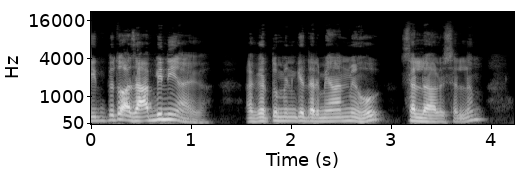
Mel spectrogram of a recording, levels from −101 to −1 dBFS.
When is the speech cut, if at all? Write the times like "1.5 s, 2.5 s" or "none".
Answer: none

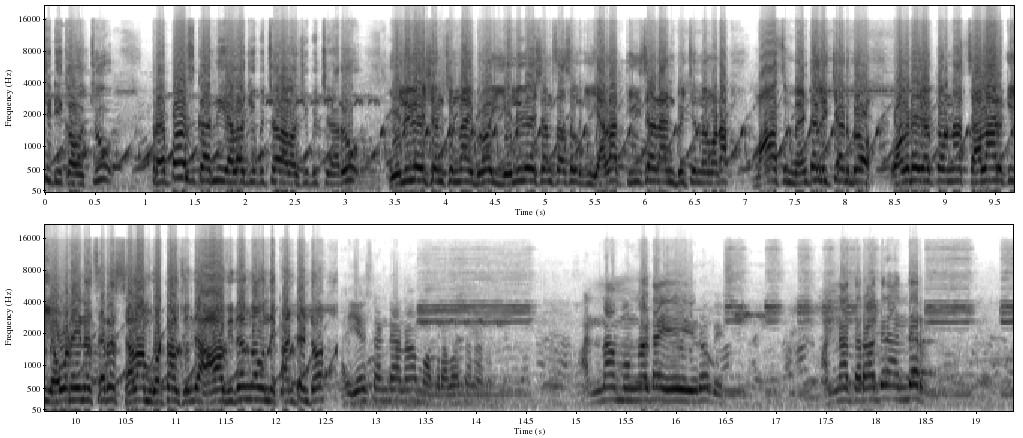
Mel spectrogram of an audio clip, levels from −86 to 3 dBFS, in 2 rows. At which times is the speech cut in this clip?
3.3 s, 12.6 s

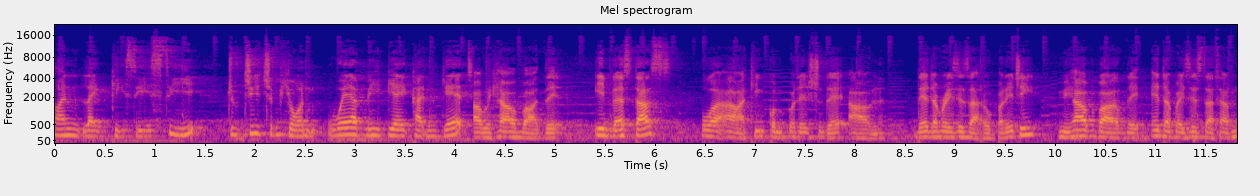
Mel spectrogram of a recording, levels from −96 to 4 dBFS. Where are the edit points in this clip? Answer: 4.1 s

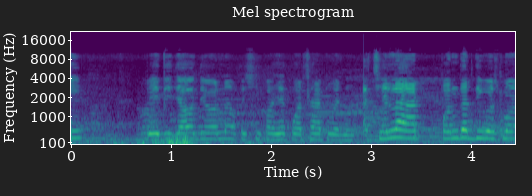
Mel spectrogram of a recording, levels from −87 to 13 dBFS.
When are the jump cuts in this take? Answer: 2.9 s

